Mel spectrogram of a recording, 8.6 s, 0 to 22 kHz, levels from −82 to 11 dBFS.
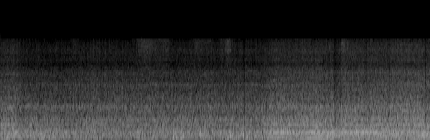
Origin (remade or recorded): recorded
